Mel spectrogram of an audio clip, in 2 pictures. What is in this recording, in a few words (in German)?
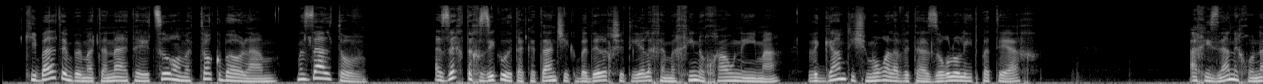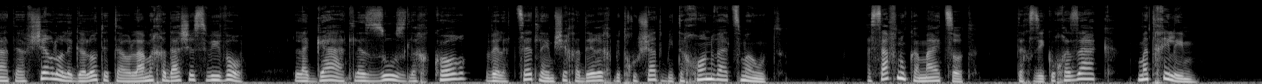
Sprecher Native speaker; professionelle Native Speaker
